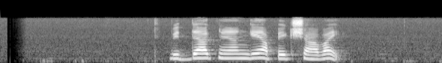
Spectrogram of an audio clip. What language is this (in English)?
Sinhala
